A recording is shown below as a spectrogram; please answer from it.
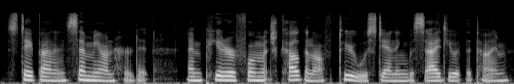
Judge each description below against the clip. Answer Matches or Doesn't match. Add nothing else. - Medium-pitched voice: Matches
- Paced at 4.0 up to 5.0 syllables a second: Doesn't match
